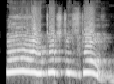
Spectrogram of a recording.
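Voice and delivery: teasing cry. Retold or imitated. Mocking child who touched stove.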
